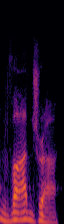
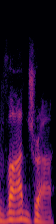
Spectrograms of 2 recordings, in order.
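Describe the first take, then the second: First: The vowels are open, like 'ah'. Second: The same.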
